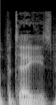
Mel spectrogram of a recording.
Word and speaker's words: Lopetegui: Julen Lopetegui's been a great manager.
